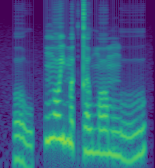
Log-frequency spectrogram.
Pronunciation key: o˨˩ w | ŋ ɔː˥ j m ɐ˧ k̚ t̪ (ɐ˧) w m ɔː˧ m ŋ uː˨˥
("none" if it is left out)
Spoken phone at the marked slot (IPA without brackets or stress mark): ɐ˧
